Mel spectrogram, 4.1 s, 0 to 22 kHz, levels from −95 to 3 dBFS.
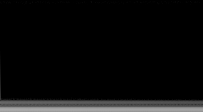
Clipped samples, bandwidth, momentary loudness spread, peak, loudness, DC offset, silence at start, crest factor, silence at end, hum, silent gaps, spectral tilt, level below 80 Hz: under 0.1%; 0.3 kHz; 3 LU; -30 dBFS; -39 LUFS; under 0.1%; 0 s; 6 dB; 0 s; none; none; -11.5 dB/octave; -36 dBFS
